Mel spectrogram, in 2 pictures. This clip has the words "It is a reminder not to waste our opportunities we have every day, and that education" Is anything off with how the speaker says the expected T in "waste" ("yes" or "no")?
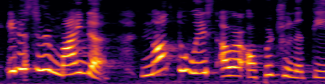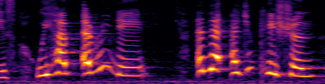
no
